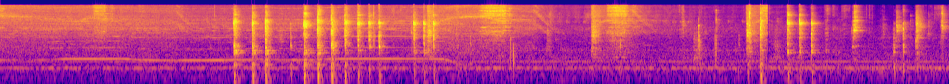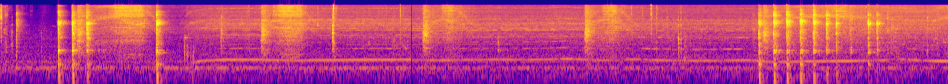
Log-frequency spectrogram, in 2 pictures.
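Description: Workshop sounds: a steady machine hum throughout, with bursts of rapid light taps and clicks from hand tools, a few seconds in and again near the end.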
